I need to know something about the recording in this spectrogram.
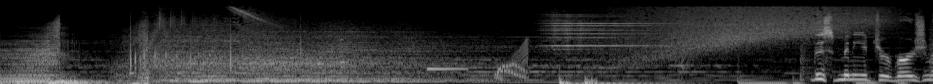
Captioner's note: tech sounds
